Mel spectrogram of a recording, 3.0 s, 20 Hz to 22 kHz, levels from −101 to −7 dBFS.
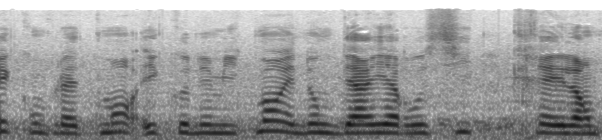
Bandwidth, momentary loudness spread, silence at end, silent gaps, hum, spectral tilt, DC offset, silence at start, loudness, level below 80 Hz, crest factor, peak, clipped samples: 17 kHz; 8 LU; 0 s; none; none; -4.5 dB/octave; under 0.1%; 0 s; -24 LUFS; -50 dBFS; 20 dB; -4 dBFS; under 0.1%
